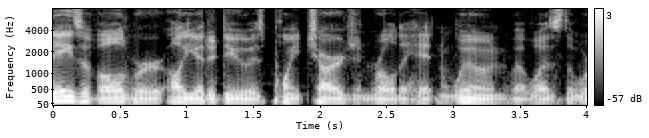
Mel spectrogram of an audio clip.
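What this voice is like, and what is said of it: Usual voice. Nothing is said of it.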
